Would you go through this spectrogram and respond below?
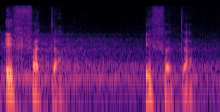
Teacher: C'est une consonne constrictive ou encore fricative en linguistique. Ça souffle.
